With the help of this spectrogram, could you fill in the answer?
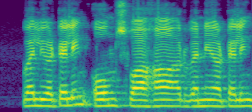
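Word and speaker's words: स्वाहा: it what is the how is it pronounced in tiban language SOA so what is the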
